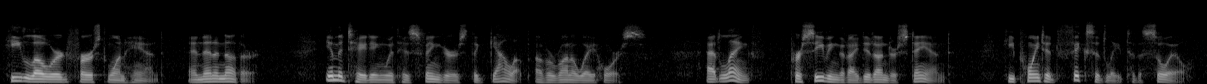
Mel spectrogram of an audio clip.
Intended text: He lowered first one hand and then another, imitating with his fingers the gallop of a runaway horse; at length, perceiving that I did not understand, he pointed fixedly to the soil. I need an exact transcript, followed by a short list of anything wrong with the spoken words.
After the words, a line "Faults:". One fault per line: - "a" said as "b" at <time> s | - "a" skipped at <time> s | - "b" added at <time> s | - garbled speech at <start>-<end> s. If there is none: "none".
He lowered first one hand and then another, imitating with his fingers the gallop of a runaway horse; at length, perceiving that I did understand, he pointed fixedly to the soil.
Faults:
- "not" skipped at 8.7 s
